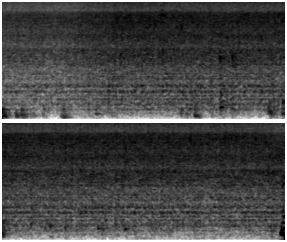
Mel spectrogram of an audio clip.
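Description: Turmeric, chili and coriander powders sautéing in oil in a home kitchen pan, giving a continuous close sizzle with occasional soft scrapes and stirring bumps, no talking.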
